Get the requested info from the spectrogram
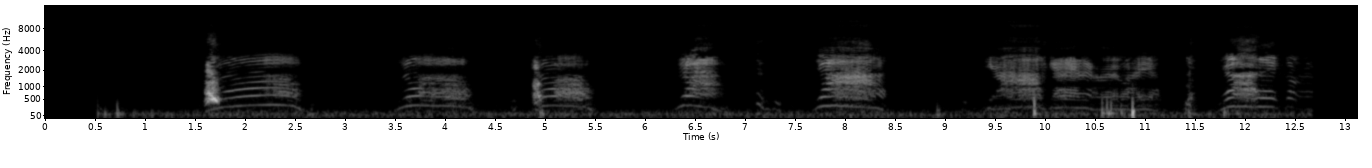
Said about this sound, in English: As this guy screams, the dog appears to be happy, playful, and having a good time.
